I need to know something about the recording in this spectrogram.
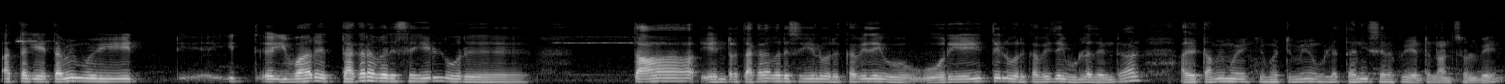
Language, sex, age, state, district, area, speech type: Tamil, male, 45-60, Tamil Nadu, Cuddalore, rural, spontaneous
